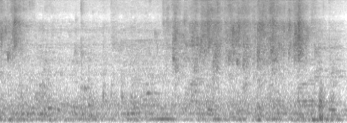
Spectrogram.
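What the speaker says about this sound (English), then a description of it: "Wash my hands." Hands washed under a running kitchen tap give a steady hiss of flowing water with splashes that vary as the hands move, close by and fairly quiet, with no voices.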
